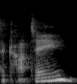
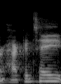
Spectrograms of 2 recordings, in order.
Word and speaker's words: Hecate: And I've been really interested in the goddess Hecate, or Hecate, you can pronounce it both ways, over like the past year or so.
